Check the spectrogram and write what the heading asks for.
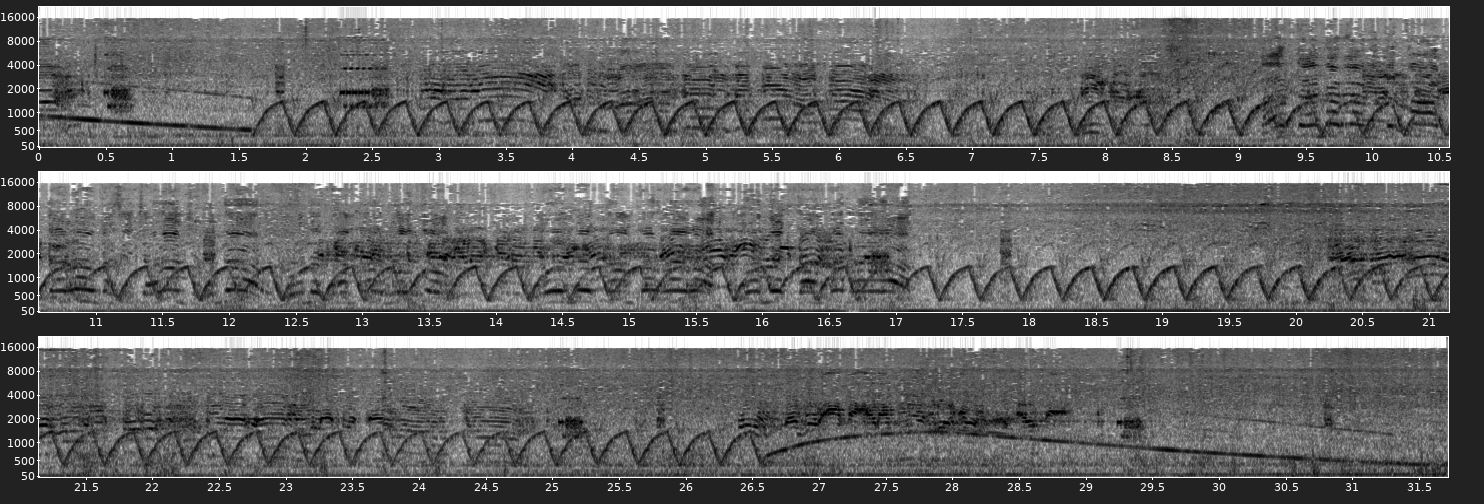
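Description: Fire truck siren: a falling wail, then a long fast yelp, then rising and falling into a wail again near the end, over the truck's engine running.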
